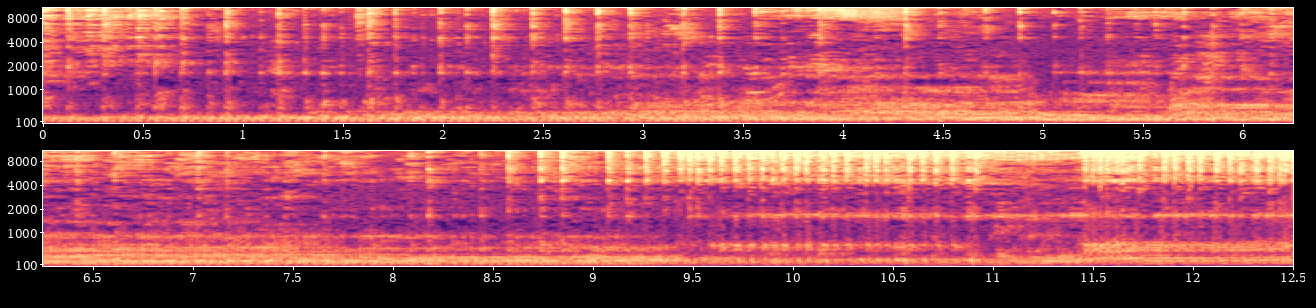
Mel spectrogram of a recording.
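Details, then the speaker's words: Yamaha RX King two-stroke revved up and down, giving a rough, raspy snoring note that follows the throttle; snoring noise when revving, carburetor noted slightly wet, cause unclear. "Oke kawan, itu saja ya. Ini contoh suara ngorok Ereking Aceh, khususnya Lux Mame."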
